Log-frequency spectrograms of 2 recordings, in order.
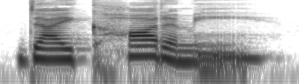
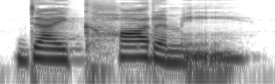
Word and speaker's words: dichotomy: concomitant concomitant Word 253 dichotomy Common mispronunciation dichotomy Correct pronunciation dichotomy Four syllables with the stress on the second.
